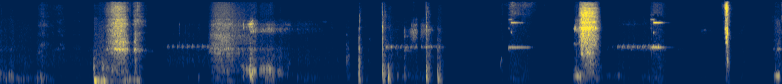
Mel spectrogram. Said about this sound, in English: Who has the crickets in the background? That's definitely us. Yeah, that's nice. Loud. I'm impressed.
